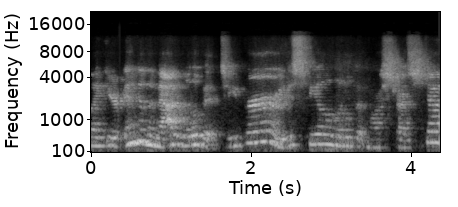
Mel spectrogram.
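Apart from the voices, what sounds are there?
No distinct noise like a dog, phone or traffic.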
